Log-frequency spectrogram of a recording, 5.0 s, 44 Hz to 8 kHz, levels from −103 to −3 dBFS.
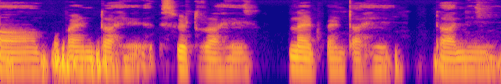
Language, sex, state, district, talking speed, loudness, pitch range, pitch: Marathi, male, Maharashtra, Pune, 120 wpm, -24 LUFS, 105-110 Hz, 105 Hz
